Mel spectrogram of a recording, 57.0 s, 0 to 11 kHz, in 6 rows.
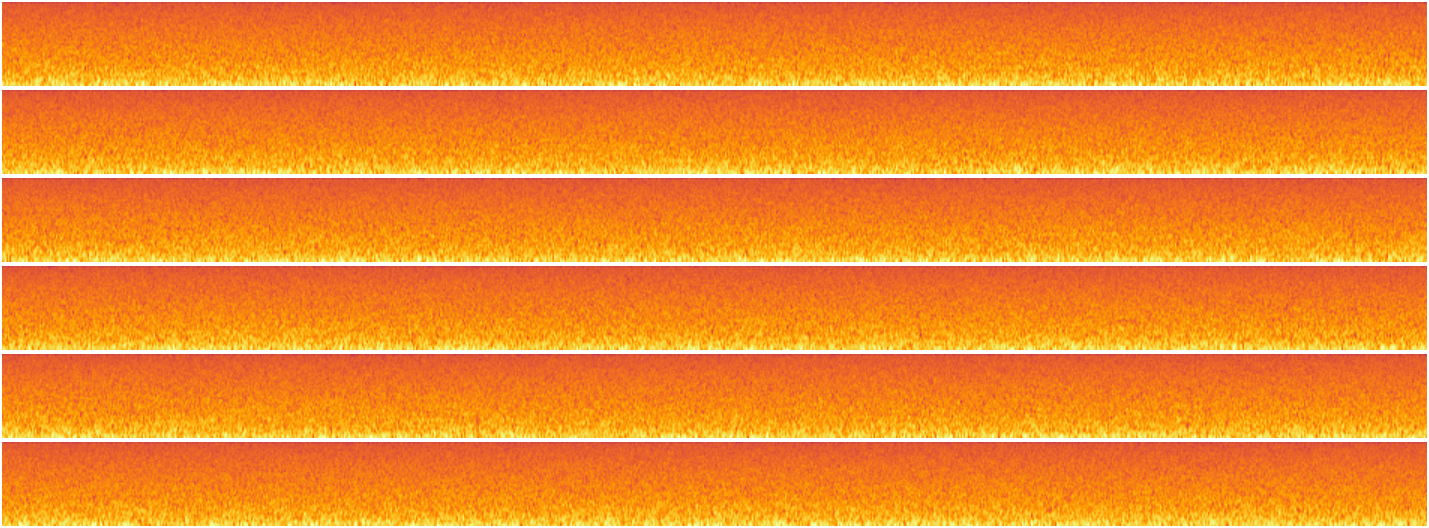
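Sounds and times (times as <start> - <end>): pink noise hiss: 0.0 - 57.0.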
